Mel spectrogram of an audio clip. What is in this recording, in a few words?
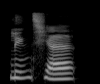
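"ling2 qian2", Chinese; HSK4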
